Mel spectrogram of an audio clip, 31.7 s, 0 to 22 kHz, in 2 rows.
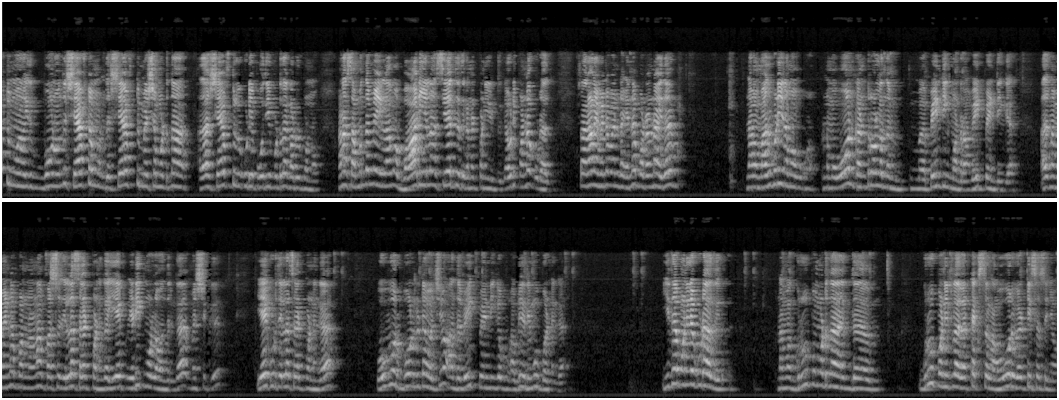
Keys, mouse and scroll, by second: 1.8 scroll up 2, 2.1-7.3 middle drag, 7.3-8.2 scroll down 2, 8.2-9.4 middle drag, 9.4 click, 11.3 ctrl+s, 15.4 ctrl+s, 15.6-16.7 scroll up 1, 16.7 a, 21.0 click, 22.2-23.3 drag, 24.0 click, 25.5-27.9 drag, 28.3 click, 30.3 click, 30.5-31.4 scroll down 1.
